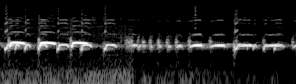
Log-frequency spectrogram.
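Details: Female zebra dove giving the 'nutut' call to attract a male, a rapid run of short, hollow cooing notes that quicken and blur into a rolling sequence, with low background rumble at first.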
